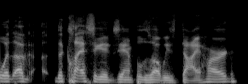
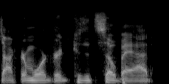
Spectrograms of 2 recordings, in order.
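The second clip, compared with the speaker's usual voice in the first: ordinary delivery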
